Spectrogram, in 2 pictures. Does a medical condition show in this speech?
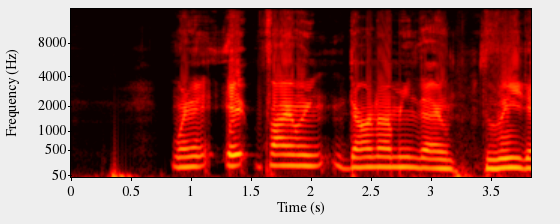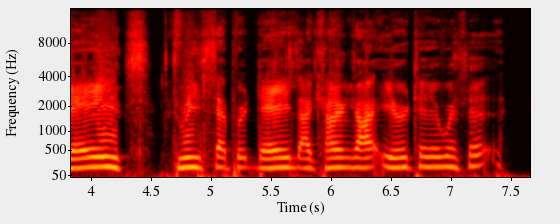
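Yes: cerebral palsy.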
